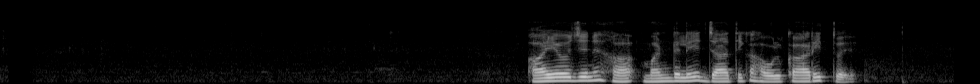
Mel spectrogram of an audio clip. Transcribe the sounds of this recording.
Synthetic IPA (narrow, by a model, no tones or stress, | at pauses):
aːjoːd͡ʑənəhaːmɐɳɖələjəd͡ʒaːt̪ikəɦɐwlkaːɾit̪ʋəjə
